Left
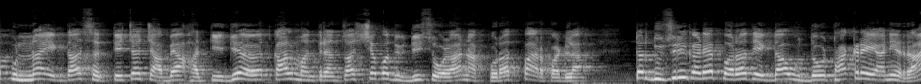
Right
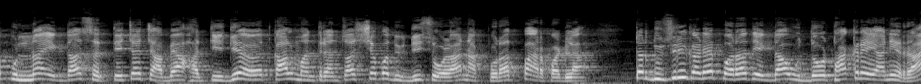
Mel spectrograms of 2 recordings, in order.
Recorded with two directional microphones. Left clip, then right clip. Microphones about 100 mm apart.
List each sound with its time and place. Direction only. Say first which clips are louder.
0.1 s speech: right 2 dB; 20° right (ahead or behind)
6.3 s speech: right 1 dB; 20° right (ahead or behind)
